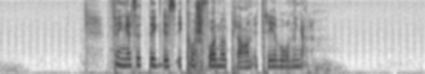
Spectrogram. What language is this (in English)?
Swedish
